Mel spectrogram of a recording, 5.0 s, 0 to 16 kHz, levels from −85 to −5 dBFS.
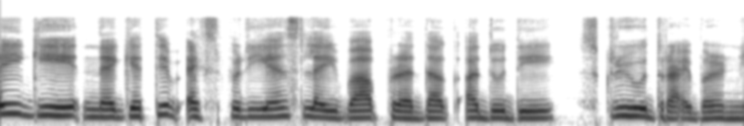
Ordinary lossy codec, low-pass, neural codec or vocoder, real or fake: none; 9.9 kHz; vocoder, 22.05 kHz, 80 mel bands, Vocos; fake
